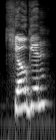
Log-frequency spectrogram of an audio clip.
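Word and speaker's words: Keoghan: I feel confident that kogan is is is kyogen like kind of like with a Y like kyogen is is probably kind of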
